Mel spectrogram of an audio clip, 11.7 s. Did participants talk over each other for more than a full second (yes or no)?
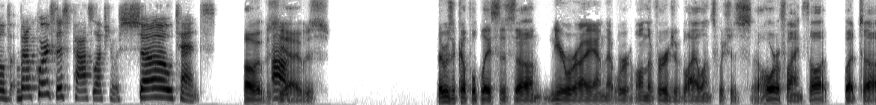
no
